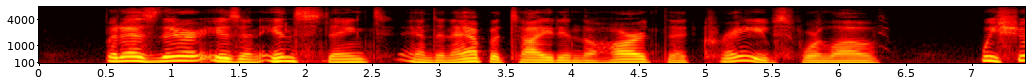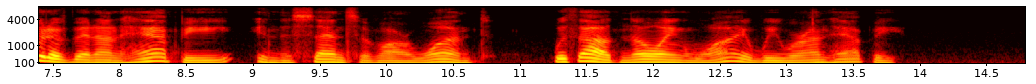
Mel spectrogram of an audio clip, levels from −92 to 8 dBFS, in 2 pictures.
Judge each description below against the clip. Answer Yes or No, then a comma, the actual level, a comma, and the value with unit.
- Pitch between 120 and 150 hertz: Yes, low, 135 Hz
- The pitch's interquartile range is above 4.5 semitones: Yes, wide, 5.4 semitones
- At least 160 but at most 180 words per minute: No, slow, 135 wpm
